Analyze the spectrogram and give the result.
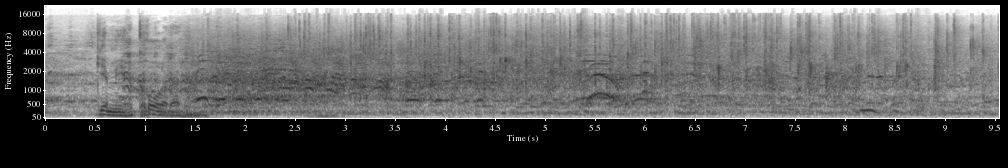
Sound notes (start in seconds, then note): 0.0 audience laughing; 2.1 audience applauding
